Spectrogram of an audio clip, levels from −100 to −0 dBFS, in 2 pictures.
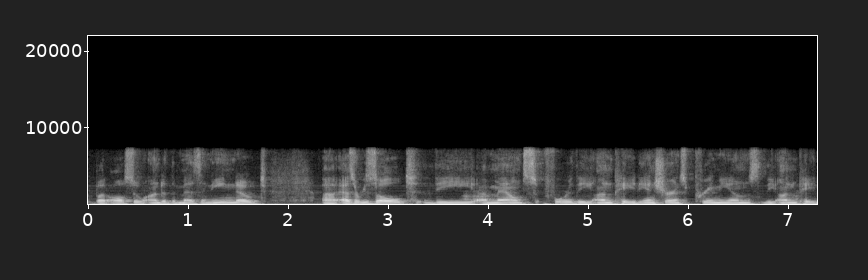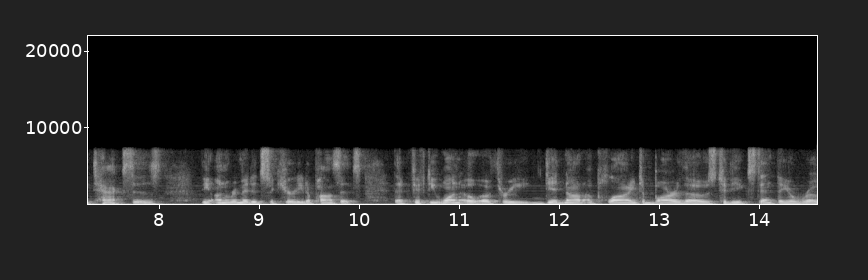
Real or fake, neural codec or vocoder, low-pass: real; none; 7.2 kHz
